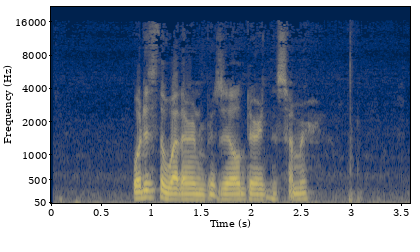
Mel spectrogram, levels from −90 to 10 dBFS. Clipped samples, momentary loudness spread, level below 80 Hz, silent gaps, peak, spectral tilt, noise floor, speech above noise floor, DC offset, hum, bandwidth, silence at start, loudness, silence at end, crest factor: under 0.1%; 7 LU; -40 dBFS; none; 0 dBFS; -6.5 dB/octave; -41 dBFS; 27 dB; under 0.1%; none; 16.5 kHz; 0.25 s; -15 LUFS; 0.5 s; 16 dB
